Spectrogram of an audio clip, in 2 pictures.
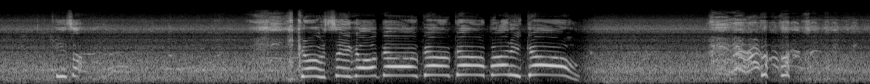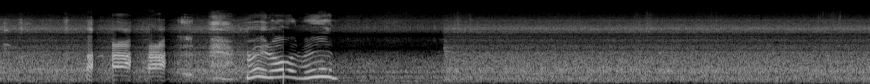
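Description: Small waves wash steadily onto the shore.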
